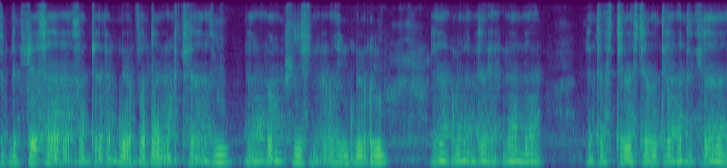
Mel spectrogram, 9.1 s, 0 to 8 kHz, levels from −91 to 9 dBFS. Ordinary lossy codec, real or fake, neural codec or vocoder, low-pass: none; fake; autoencoder, 22.05 kHz, a latent of 192 numbers a frame, VITS, trained on one speaker; 7.2 kHz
